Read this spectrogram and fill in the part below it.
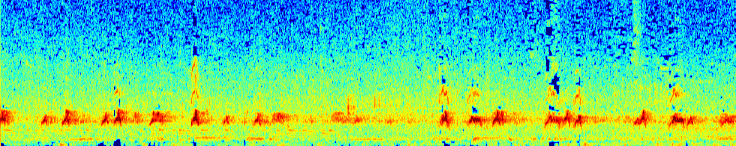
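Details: European bee-eater: a steady stream of short, trilled, fluty call notes, repeated every fraction of a second in loose clusters. Softer, lower whistles sound underneath, over constant light background hiss.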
